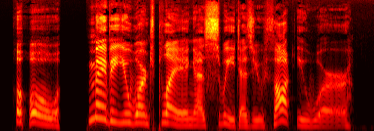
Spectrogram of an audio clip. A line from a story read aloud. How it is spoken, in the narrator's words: chuckled Zeus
